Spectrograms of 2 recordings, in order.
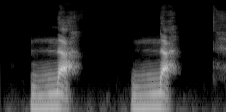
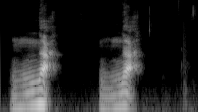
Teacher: With the n sound, you block the air in your mouth with the front of your tongue. N, n. With the ng sound, you block the air in your mouth with the back of your tongue.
